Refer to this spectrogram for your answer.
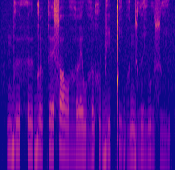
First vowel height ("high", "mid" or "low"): high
